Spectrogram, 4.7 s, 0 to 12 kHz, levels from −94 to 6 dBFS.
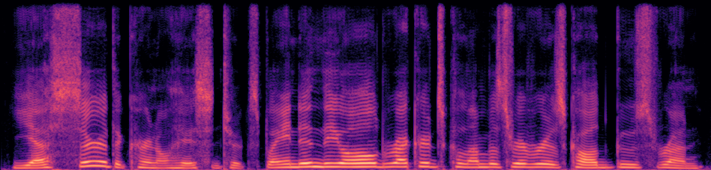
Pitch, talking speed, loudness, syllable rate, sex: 215 Hz, 215 wpm, -17 LUFS, 6.1 syllables/s, female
